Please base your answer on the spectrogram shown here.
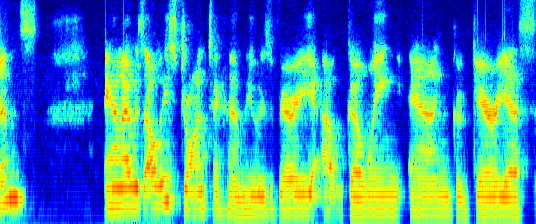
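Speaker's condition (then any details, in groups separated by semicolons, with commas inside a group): No condition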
